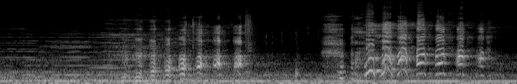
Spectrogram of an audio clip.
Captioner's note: man laughs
